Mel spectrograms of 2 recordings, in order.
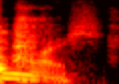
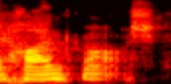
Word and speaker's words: Hindmarsh: the whole time i always thought it was in marsh i i was going to correct you at the beginning you know i thought it's funny americans pronounce it hidden marsh now brits and australians automatically say hindmarsh and in my personal details on amazon i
